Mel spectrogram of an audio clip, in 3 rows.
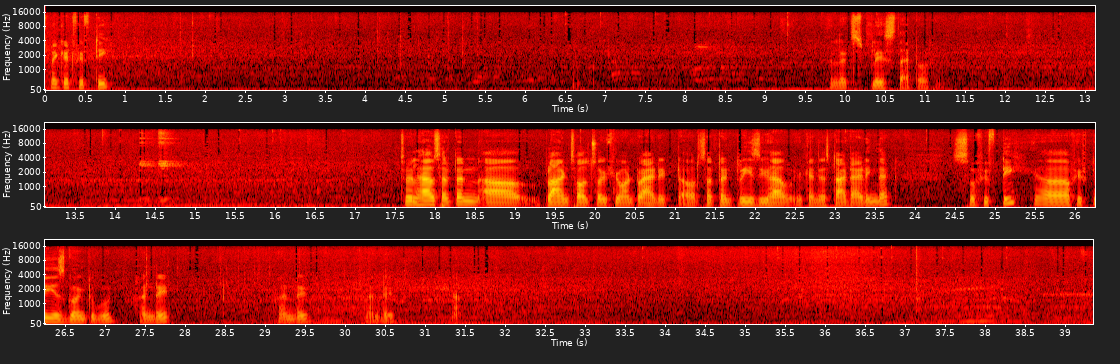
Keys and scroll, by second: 4.1 0.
